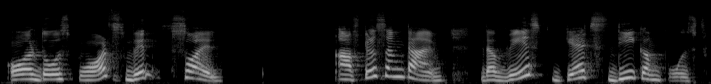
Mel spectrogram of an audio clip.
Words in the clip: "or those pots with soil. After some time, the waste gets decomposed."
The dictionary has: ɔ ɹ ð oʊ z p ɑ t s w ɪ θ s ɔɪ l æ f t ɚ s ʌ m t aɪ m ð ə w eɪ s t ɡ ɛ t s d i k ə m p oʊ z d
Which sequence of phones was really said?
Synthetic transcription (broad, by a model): ɔ ɹ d oʊ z p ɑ t s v ɪ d s ɔɪ l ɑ f t ɚ s ʌ m t aɪ m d ə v eɪ s t ɡ ɛ t s d i k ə m p oʊ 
